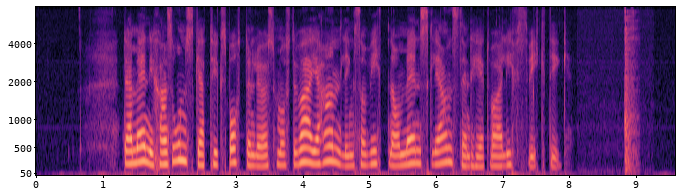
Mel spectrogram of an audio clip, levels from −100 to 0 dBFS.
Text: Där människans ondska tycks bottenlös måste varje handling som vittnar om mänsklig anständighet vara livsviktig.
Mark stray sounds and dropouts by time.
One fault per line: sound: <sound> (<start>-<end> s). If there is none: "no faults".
sound: thud (8.8-9.1 s)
